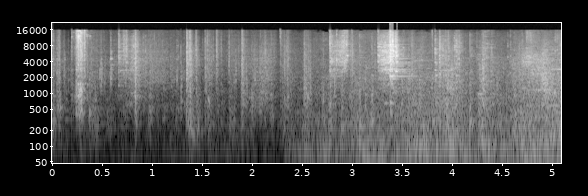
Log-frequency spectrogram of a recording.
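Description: Train passing directly overhead: a few sharp metallic clicks and knocks at first, then from about two seconds in a loud rumble with wheels clattering over the rails.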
